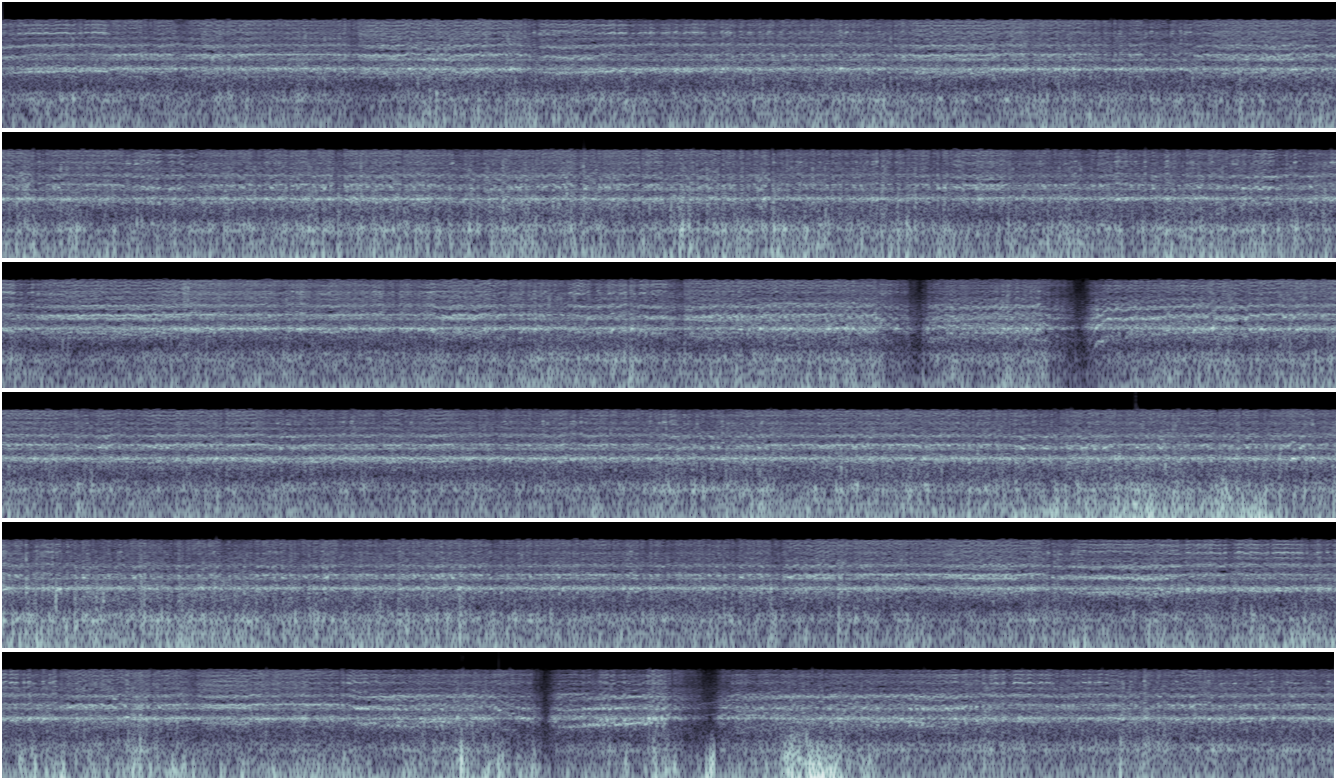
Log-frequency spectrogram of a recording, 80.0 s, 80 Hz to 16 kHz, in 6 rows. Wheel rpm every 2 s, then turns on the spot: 220, 230, 220, 230, 230, 230, 220, 220, 230, 230, 220, 230, 230, 220, 230, 230, 220, 170, 130, 180, 230, 230, 230, 230, 230, 230, 230, 230, 230, 230, 230, 220, 220, 230, 230, 190, 120, 150, 220, 230.
none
